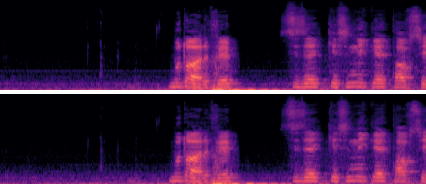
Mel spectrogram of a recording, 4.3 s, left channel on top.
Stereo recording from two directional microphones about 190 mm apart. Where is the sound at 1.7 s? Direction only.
40° left (ahead or behind).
